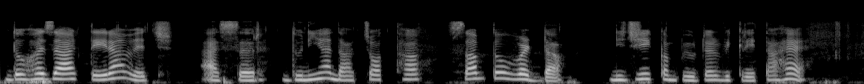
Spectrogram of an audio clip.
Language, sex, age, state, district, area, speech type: Punjabi, female, 18-30, Punjab, Hoshiarpur, rural, read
